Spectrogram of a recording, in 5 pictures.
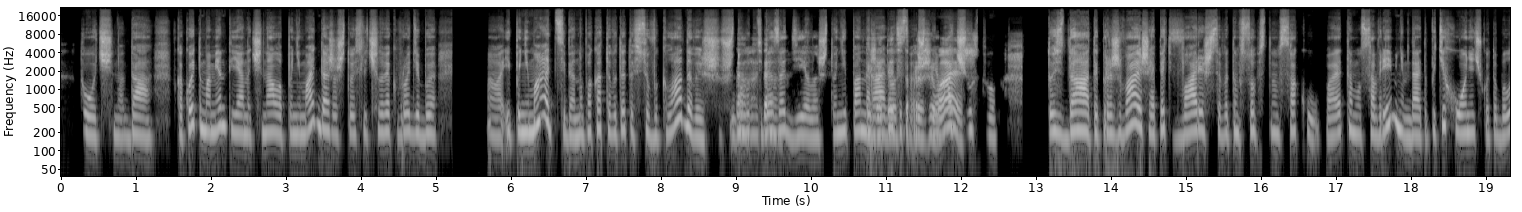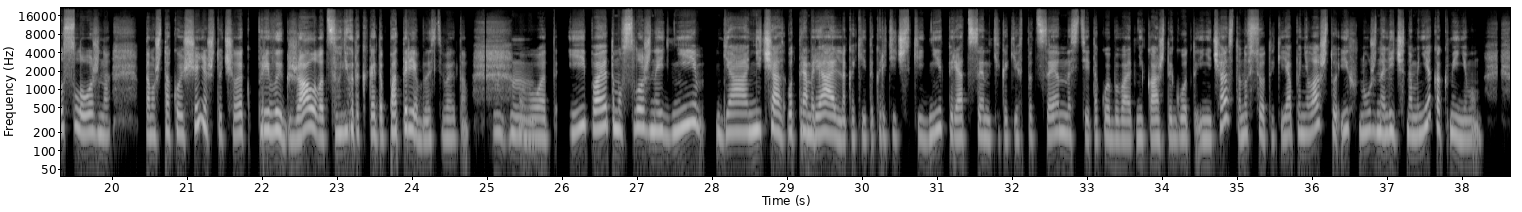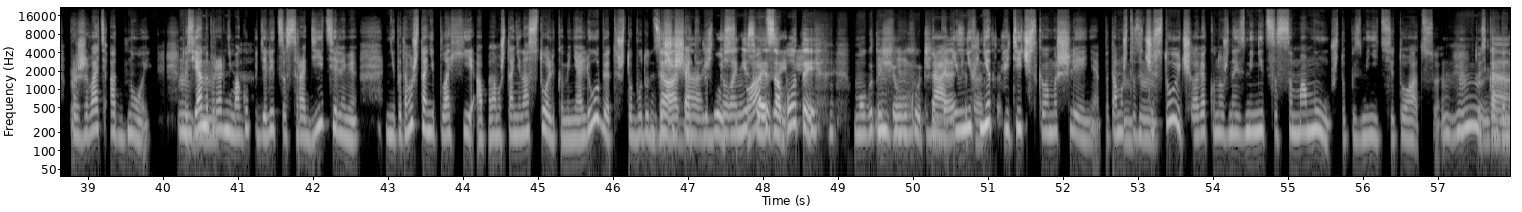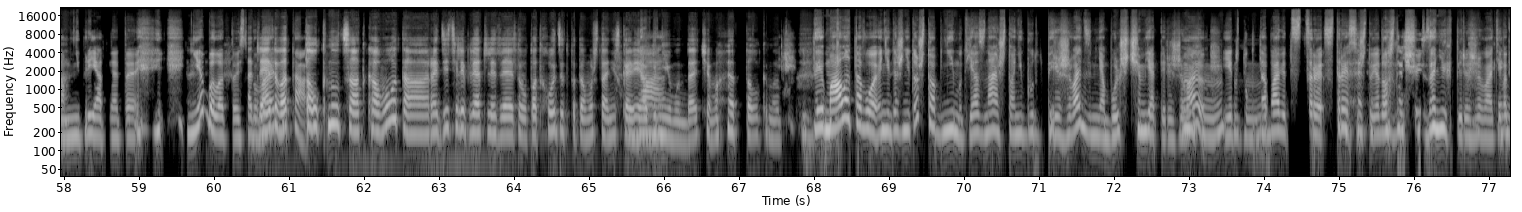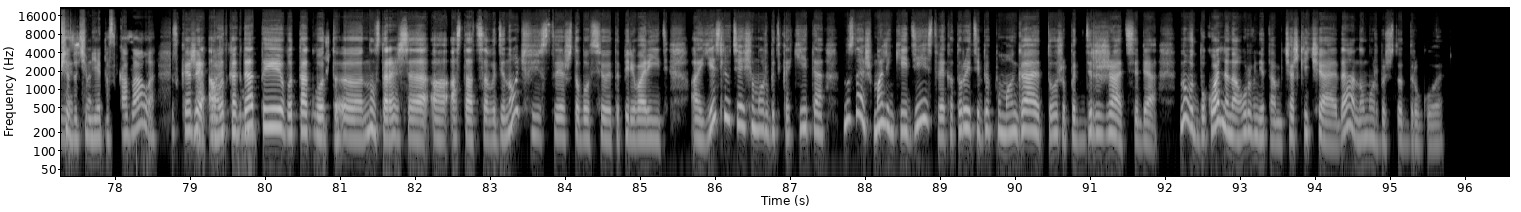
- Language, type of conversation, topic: Russian, podcast, Как вы выстраиваете поддержку вокруг себя в трудные дни?
- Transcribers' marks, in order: joyful: "Да да"; chuckle; other background noise; chuckle; chuckle; other noise; chuckle; laughing while speaking: "должна ещё и"; tapping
